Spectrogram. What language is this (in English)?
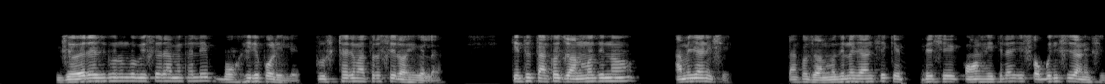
Odia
